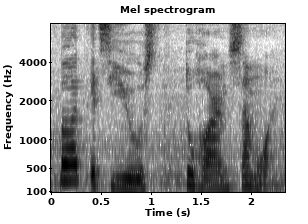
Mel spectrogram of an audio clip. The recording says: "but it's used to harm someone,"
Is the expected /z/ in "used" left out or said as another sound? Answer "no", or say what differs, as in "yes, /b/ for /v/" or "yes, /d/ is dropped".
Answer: yes, /s/ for /z/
